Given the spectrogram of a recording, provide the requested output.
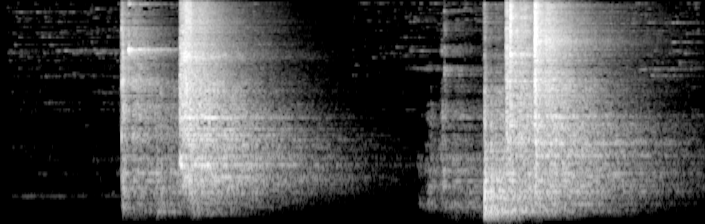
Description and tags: Door is opening and closing
close, closing, door, kitchen, open, opening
